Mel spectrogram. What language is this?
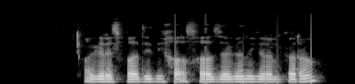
Northern Hindko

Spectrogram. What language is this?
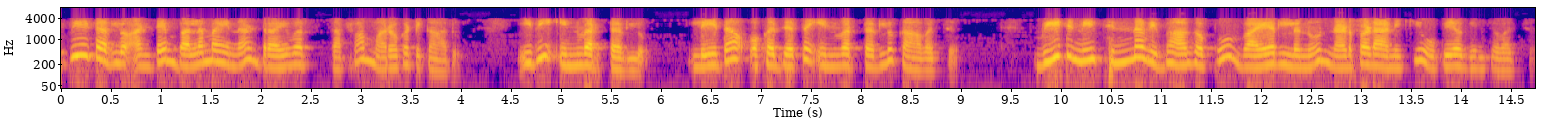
Telugu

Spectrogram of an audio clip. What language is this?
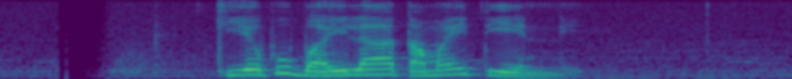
Sinhala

